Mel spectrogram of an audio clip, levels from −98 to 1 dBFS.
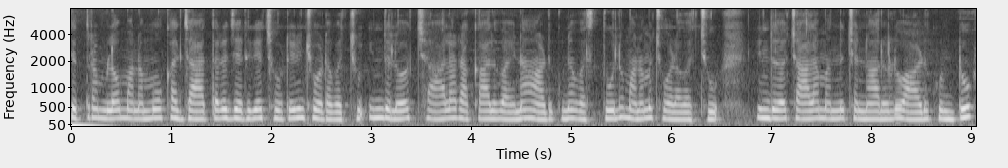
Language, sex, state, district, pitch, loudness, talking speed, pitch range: Telugu, female, Andhra Pradesh, Krishna, 210 Hz, -20 LUFS, 140 wpm, 200-215 Hz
